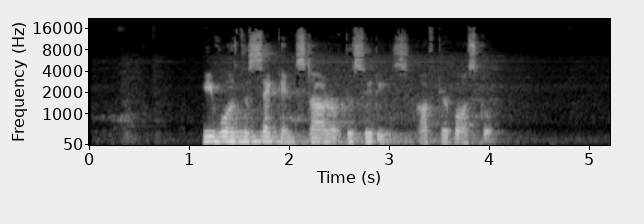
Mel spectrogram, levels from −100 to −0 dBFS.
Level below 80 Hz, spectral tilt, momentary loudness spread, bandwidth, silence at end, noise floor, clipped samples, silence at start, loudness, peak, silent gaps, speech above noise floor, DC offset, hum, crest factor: -60 dBFS; -6 dB/octave; 14 LU; 16 kHz; 1.15 s; -73 dBFS; under 0.1%; 1.15 s; -27 LUFS; -10 dBFS; none; 48 dB; under 0.1%; none; 18 dB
